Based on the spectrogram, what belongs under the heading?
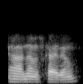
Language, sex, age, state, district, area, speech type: Malayalam, male, 45-60, Kerala, Alappuzha, rural, conversation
